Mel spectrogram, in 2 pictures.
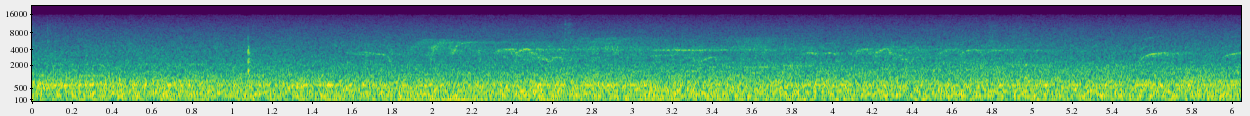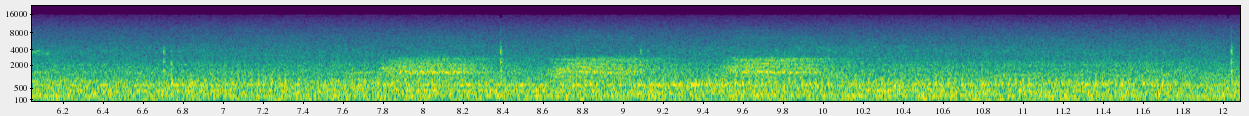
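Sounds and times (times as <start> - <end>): outdoor background hum: 0.0 - 12.0
faint bird chirps and calls: 1.6 - 6.2.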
